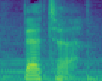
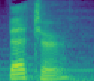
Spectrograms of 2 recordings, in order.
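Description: First: The final R is dropped. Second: The final R is pronounced.

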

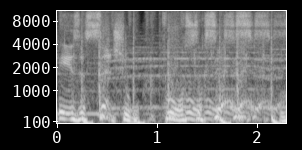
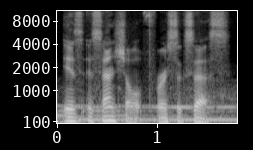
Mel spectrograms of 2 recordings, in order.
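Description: First: It is said with lively, forceful energy. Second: It is said flatly with little energy. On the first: The speaker calls it right. "put some oomph in your voice" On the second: The speaker calls it wrong. "Put some energy in it"

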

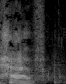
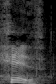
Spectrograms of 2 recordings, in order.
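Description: First: It is said in the speaker's plain accent. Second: It is said in the Queen's aristocratic accent.

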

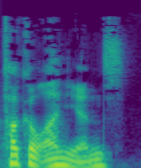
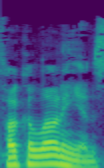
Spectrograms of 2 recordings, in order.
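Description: First: It is split into two words, like 'puckle onions'. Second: It is said smoothly as one single word. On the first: The speaker calls it wrong. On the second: The speaker calls it right. "what it's supposed to be"

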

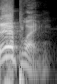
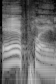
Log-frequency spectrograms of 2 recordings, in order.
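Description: First: The word is said loudly, like an exclamation. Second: The word is said in a plain, flat way.

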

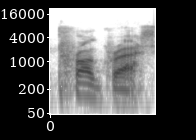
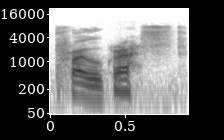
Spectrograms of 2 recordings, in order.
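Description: First: It is said with an American pronunciation. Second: It is said with a British pronunciation. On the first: The speaker calls it wrong. "one word that I do say the American way" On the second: The speaker calls it right. "which is how I should say it"

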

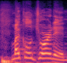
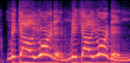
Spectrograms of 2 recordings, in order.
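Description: First: The name is said with a plain, ordinary pronunciation. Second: The name is said with an odd, foreign-sounding accent.

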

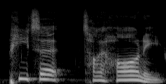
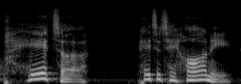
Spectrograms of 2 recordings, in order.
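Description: First: The name is said with English-style pronunciation. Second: The name is said with German-style pronunciation.

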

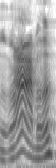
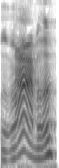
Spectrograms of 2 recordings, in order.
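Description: First: It is said with an exaggerated country accent. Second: The same.

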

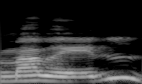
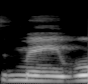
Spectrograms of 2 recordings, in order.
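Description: First: The name is said with a Spanish pronunciation. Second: The name is said with an English pronunciation.

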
